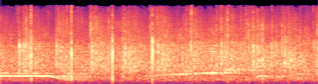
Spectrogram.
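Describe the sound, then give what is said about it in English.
A church audience claps steadily, giving a round of applause to Mr. Pete Link, who held the back-to-school bash; the dense, even patter of applause at moderate loudness with a few sharper individual claps standing out. “Everyone give him a round of applause.”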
